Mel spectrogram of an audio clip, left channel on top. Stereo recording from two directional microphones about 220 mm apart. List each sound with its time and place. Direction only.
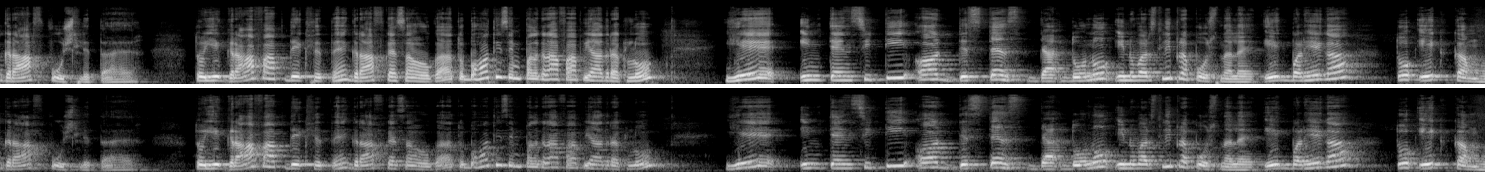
0.0 s speech: 35° left (ahead or behind)
2.0 s speech: 15° left (ahead or behind)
